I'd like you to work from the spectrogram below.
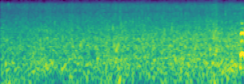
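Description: Strong current of the Balason River rushing over its bed, a steady broadband roar of flowing water close by, loud and continuous with no voices.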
